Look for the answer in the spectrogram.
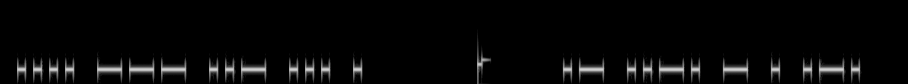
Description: Morse code, heard as a keyed tone, about 15 wpm, 700 Hz. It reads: HOUSE AFTER
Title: Sets of 2 Words - New Word Drill - 15wpm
